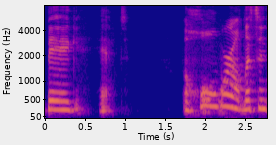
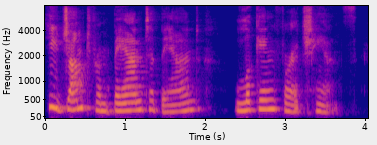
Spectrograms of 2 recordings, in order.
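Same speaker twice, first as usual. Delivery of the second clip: story narration; 7 dB louder than usual. Acted. Teacher reading the story aloud to children. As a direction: build the dream with energy.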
